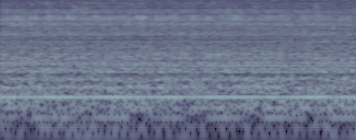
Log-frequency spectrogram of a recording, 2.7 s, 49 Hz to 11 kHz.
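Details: Companion 5 stationary oxygen concentrator running, flow rate being set per prescription (shown at five liters per minute): steady, even motor hum with constant low drone and soft airflow noise.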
